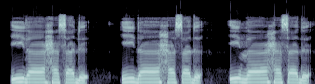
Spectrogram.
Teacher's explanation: Di sini juga sama ya, di akhir ayat. Maka masuk qalqalah kubra. Ya, kita pantulkan huruf dal ini.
